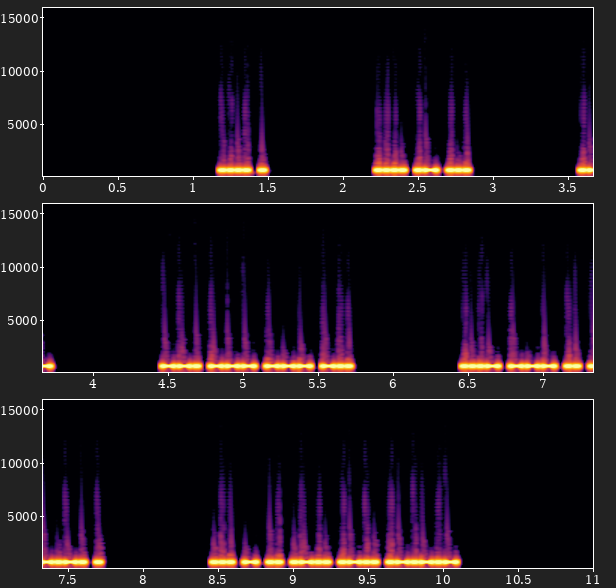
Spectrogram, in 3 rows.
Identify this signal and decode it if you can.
Morse code, heard as a keyed tone, about 42 wpm, 690 Hz. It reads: HE HAS A GOOD VOICE STILL.
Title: 4x Word-Spacing - Sentences from Top 500 Words - 45wpm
